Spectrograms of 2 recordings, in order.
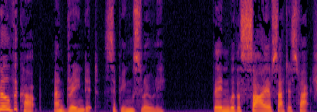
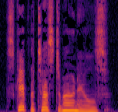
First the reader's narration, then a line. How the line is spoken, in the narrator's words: I said dryly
